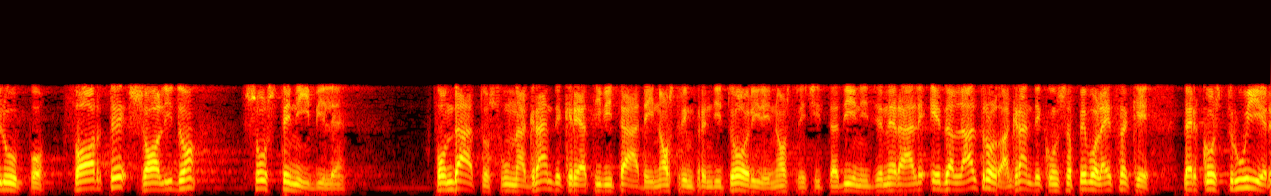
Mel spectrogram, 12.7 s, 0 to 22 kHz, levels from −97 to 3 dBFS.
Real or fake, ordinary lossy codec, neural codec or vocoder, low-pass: real; none; none; 3.6 kHz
